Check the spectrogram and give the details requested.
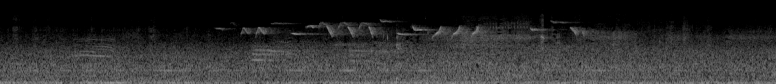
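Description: Birds chirping: a run of quick, high, falling calls starting about two seconds in and lasting some three seconds, over a steady low background rumble.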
